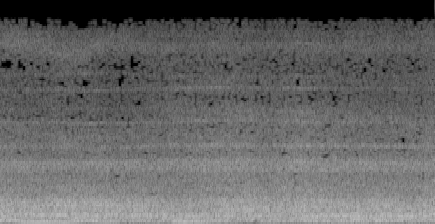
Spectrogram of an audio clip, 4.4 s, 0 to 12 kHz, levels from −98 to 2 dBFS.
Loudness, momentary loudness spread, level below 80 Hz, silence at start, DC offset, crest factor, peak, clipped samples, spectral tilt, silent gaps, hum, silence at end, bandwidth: -26 LUFS; 1 LU; -52 dBFS; 0 s; under 0.1%; 12 dB; -14 dBFS; under 0.1%; -4.5 dB/octave; none; none; 0 s; 11.5 kHz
